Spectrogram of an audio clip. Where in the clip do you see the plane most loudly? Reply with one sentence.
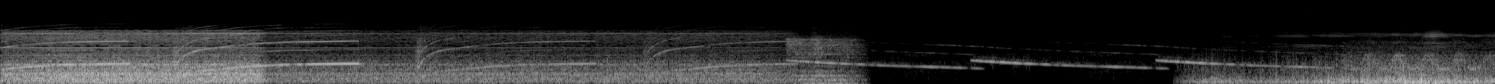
The volume of the plane peaks at 1 second.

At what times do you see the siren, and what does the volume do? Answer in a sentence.
You can hear the siren from 0.0 to 14.9 s, getting quieter.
